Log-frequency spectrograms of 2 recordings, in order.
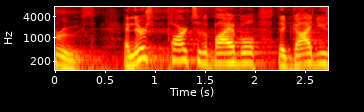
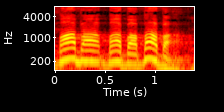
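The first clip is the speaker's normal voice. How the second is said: mock babble. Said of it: "He said".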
